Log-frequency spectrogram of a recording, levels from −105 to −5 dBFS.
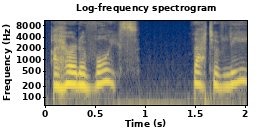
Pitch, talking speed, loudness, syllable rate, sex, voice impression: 220 Hz, 210 wpm, -19 LUFS, 6.0 syllables/s, female, feminine, slightly young, slightly relaxed, powerful, bright, slightly soft, cute, slightly refreshing, friendly, reassuring, lively, slightly kind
